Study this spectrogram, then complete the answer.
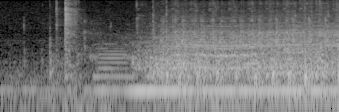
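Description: A sewing machine stitching a band on a turban starts with a click and a brief whir, then settles into a loud, steady mechanical hum of rapid stitching close by.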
